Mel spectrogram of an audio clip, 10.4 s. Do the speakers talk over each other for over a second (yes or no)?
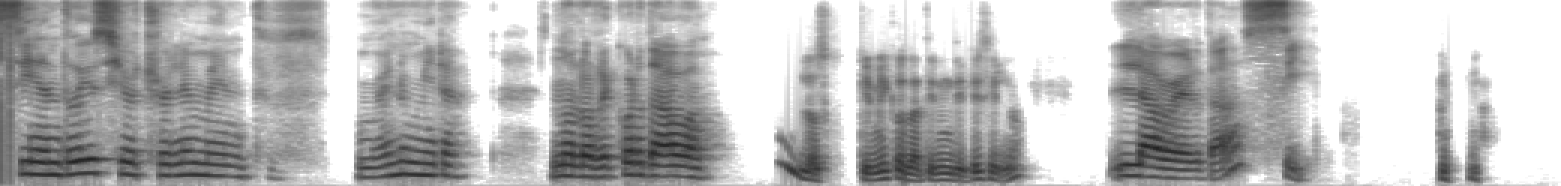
no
